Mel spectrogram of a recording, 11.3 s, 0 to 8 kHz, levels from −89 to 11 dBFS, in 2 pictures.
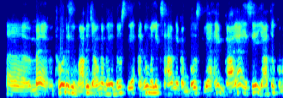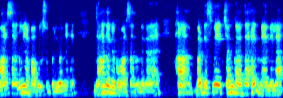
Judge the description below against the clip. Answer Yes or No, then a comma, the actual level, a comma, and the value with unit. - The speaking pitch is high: Yes, very high, 405 Hz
